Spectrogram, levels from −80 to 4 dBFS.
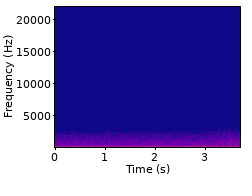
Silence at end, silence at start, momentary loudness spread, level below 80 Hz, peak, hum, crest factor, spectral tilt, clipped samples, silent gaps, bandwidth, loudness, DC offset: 0 s; 0 s; 2 LU; -52 dBFS; -38 dBFS; none; 12 dB; -7.5 dB/octave; under 0.1%; none; 11 kHz; -53 LUFS; under 0.1%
